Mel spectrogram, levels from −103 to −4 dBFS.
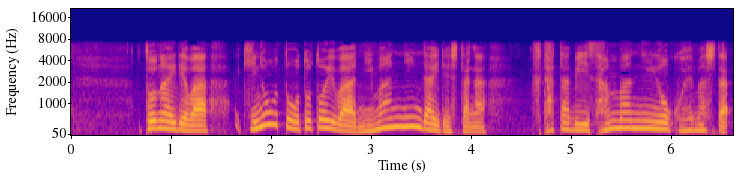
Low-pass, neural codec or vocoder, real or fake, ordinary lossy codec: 7.2 kHz; none; real; none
